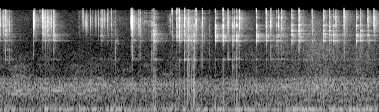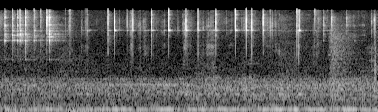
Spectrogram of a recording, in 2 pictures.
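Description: An empty, clear, embossed glass mason jar of medium size, hollow with an open top, is held and tapped all over with long acrylic nails, then set down on a table and tapped again, with a paper straw lying aside. Rapid, sharp, high clicks and ticks come in a dense, continuous stream over a steady low hum.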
